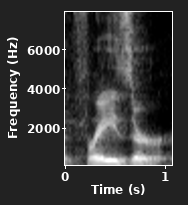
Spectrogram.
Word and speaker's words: Fraser: It's Brendan Fraser. That's how they say it. Oh, okay. That's how you say it. Not Fraser. Not Fraser, like the show.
